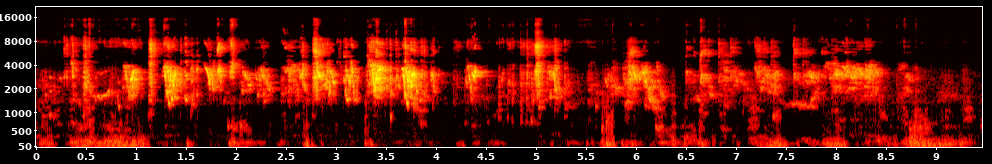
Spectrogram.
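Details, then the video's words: Pet budgie chirping: a dense run of short, scratchy warbled notes and squawks, busy and uneven with brief pauses, a low rumble beneath in places. "Beautiful budgie chirping sound, budgies chirping sounds, budgie beautiful voice"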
